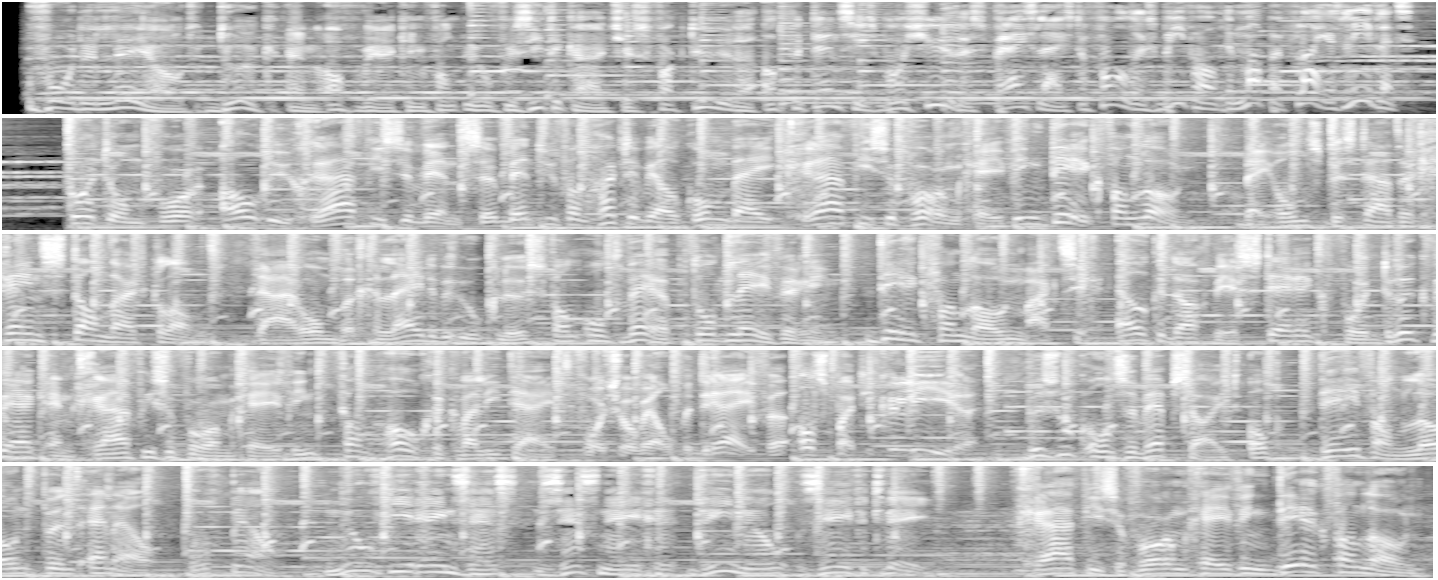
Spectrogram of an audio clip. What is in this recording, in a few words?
commercial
